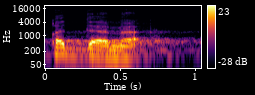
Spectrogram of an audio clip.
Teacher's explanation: قد مختوم بدال ساكنة، وداما مبدوء بدال متحركة، فإذا وصلت وجب بينهما الإدغام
